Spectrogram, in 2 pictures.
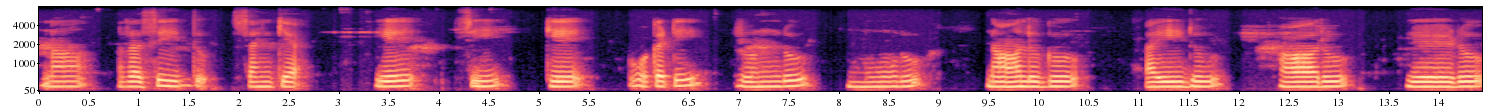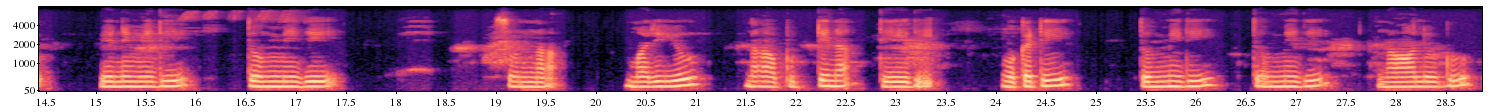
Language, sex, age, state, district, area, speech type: Telugu, female, 60+, Andhra Pradesh, Krishna, urban, read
